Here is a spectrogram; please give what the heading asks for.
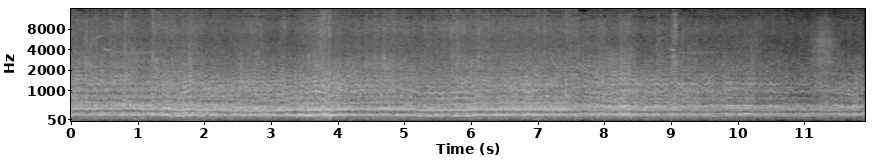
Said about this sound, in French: C'est abeille, abeille, Mexique. Ça arrive tout de suite.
